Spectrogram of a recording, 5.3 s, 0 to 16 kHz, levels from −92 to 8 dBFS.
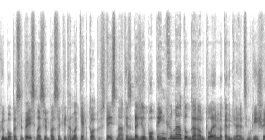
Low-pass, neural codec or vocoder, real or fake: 14.4 kHz; codec, 32 kHz, 1.9 kbps, SNAC; fake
